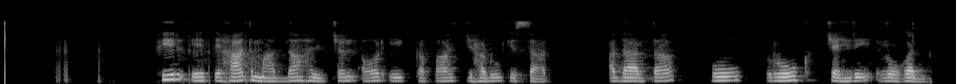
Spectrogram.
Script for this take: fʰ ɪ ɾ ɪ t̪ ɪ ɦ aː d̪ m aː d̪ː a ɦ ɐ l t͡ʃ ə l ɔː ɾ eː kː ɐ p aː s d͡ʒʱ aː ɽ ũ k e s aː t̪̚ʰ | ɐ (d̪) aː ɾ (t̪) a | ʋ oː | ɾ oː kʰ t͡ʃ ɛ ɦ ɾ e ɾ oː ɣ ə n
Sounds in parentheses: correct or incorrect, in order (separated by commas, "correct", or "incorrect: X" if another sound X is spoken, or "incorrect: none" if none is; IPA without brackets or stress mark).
correct, correct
